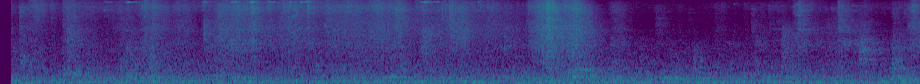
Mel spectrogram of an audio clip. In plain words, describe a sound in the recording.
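Ceiling fans hum steadily.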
